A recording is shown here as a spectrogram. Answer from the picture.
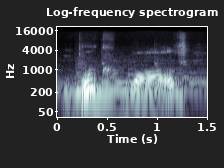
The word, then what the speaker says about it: Buchwald: A German physician, Alfred, I believe it's pronounced Buchwald, and I've been struggling with pronunciations lately for a number of reasons. I'm going to spell that. Last name B U C H W A L D. I would interpret it as Buchwald.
